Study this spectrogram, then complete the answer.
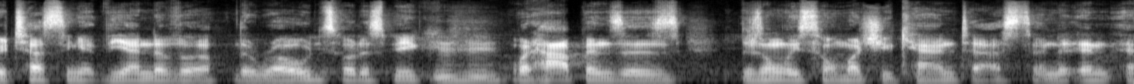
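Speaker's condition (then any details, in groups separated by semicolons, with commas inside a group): No condition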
